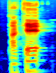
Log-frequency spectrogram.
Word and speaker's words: 竹: The strictly Japanese kunyomi reading is take, unaccented, which is the word for bamboo on its own, and chiku, the Chinese reading found in compounds.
